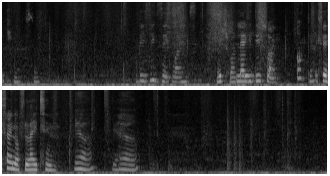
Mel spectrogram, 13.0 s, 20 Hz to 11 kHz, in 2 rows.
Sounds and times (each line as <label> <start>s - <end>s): Barbara and Viola talk 2.4s - 9.4s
